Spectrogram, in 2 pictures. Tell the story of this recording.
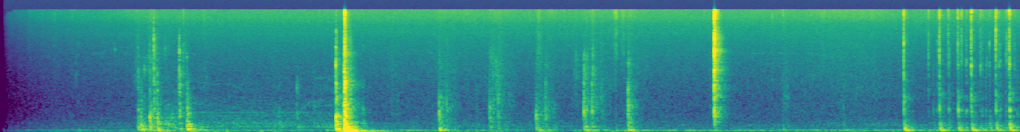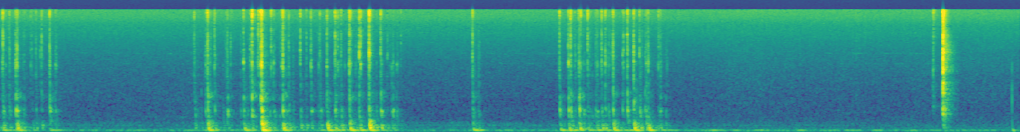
I opened the room door and walked to the desk. I turned on the light and typed on the keyboard for several seconds.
